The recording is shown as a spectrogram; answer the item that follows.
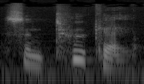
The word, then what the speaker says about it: Syntyche: And a lot of people say Syntyche or Syntyche. Syntyche, an accent in the middle, that middle syllable.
